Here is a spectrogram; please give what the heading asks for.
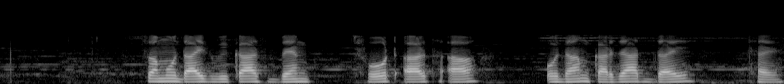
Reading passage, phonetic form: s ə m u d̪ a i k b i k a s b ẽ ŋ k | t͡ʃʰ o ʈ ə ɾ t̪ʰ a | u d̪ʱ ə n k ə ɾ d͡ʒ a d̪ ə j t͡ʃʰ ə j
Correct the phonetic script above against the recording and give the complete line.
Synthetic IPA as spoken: s ə m u d̪ a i k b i k a s b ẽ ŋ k | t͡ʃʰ o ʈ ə ɾ t̪ʰ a | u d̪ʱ ə m k ə ɾ d͡ʒ a d̪ ə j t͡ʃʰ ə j

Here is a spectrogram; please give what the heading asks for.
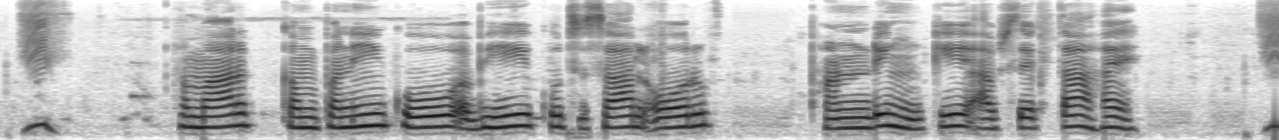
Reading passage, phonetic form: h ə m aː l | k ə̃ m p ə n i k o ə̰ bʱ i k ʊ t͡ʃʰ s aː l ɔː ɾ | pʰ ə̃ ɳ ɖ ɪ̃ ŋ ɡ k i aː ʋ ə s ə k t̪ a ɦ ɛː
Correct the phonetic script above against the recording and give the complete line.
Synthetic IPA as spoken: h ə m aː ɾ | k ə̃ m p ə n i k o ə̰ bʱ i k ʊ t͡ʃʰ s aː l ɔː ɾ | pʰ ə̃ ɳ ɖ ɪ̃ ŋ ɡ k i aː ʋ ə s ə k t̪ a ɦ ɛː

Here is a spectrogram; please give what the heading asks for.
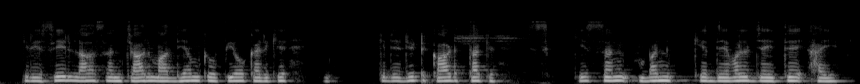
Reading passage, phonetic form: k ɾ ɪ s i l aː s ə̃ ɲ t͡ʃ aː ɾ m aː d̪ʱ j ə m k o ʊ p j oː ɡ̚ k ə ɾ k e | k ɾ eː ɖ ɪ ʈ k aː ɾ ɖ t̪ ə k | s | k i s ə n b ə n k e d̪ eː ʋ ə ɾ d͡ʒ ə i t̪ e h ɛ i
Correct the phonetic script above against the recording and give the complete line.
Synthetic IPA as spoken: k ɾ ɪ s i l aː s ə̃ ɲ t͡ʃ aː ɾ m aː d̪ʱ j ə m k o ʊ p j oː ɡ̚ k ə ɾ k e | k ɾ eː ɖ ɪ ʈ k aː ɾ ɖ t̪ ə k | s | k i s ə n b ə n k e d̪ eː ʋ ə l d͡ʒ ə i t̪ e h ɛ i

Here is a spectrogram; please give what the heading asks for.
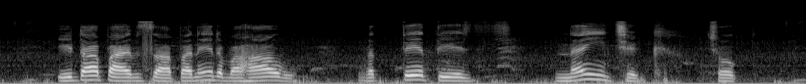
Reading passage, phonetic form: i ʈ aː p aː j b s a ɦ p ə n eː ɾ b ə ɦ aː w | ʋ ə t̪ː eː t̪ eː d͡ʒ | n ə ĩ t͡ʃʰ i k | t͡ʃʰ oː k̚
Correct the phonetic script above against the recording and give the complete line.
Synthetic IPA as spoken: i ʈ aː p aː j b s a p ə n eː ɾ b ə ɦ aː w | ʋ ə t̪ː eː t̪ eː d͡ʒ | n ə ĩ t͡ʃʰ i k | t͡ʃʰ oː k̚

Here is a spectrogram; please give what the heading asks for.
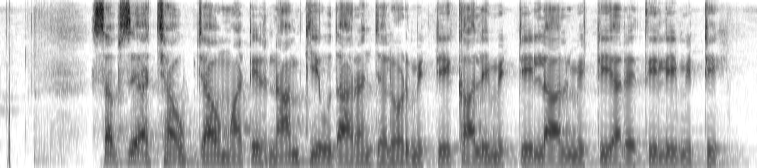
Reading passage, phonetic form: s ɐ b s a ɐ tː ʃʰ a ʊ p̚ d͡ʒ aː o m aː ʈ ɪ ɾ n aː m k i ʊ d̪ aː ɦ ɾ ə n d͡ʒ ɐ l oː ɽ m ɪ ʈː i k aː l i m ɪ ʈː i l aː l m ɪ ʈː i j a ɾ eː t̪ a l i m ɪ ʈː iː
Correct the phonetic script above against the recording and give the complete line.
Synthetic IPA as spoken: s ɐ b s e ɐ tː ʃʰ a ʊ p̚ d͡ʒ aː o m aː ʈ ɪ ɾ n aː m k i ʊ d̪ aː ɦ ɾ ə n d͡ʒ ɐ l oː ɽ m ɪ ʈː i k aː l i m ɪ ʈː i l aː l m ɪ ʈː i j a ɾ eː t̪ i l i m ɪ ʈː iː

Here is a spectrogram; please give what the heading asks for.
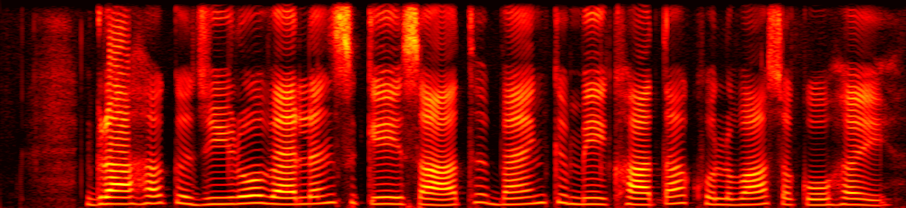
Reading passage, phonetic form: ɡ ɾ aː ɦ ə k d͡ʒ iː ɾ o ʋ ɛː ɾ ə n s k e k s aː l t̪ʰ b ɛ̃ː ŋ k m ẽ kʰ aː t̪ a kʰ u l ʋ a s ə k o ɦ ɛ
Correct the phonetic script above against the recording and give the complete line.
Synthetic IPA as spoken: ɡ ɾ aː ɦ ə k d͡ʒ iː ɾ o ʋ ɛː l ə n s k e s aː t̪ʰ b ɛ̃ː ŋ k m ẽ kʰ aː t̪ a kʰ ʊ l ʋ a s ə k o ɦ ɛ

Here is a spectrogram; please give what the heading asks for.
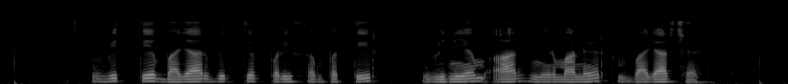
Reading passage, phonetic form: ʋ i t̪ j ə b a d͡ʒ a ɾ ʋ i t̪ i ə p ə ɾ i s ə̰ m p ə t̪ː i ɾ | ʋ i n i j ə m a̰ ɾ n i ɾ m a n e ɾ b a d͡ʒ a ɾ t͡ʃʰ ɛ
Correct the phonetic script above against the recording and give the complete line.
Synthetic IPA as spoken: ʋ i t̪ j ə b a d͡ʒ a ɾ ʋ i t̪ j ə p ə ɾ i s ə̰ m p ə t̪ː i ɾ | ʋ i n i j ə m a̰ ɾ n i ɾ m a n e ɾ b a d͡ʒ a ɾ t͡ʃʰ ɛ

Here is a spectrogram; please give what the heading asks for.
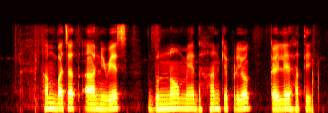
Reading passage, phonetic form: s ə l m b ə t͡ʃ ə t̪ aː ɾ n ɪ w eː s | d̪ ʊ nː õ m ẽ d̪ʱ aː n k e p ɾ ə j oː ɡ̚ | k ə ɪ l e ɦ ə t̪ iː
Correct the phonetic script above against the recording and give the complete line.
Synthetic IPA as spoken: h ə m b ə t͡ʃ ə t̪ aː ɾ n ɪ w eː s | d̪ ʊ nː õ m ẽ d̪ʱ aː n k e p ɾ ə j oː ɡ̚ | k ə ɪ l e ɦ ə t̪ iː

